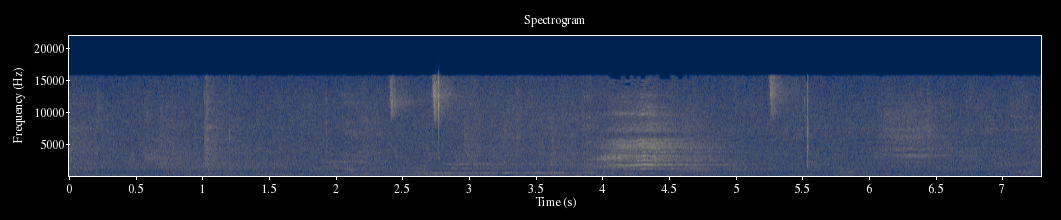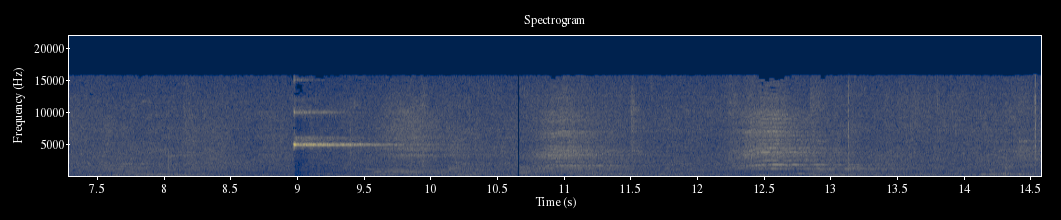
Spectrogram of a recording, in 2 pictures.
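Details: A male silvery (Javan) gibbon born in 1968, at a tropical zoo in Gunma, Japan, gives loud, tonal whooping calls that sweep up in pitch, with people murmuring nearby; 11 November 2018.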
